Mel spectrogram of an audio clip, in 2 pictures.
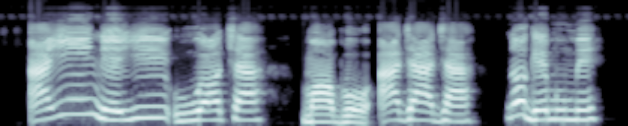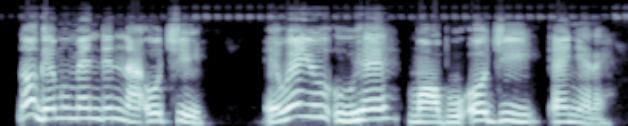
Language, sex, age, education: Igbo, female, 30-45, tertiary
